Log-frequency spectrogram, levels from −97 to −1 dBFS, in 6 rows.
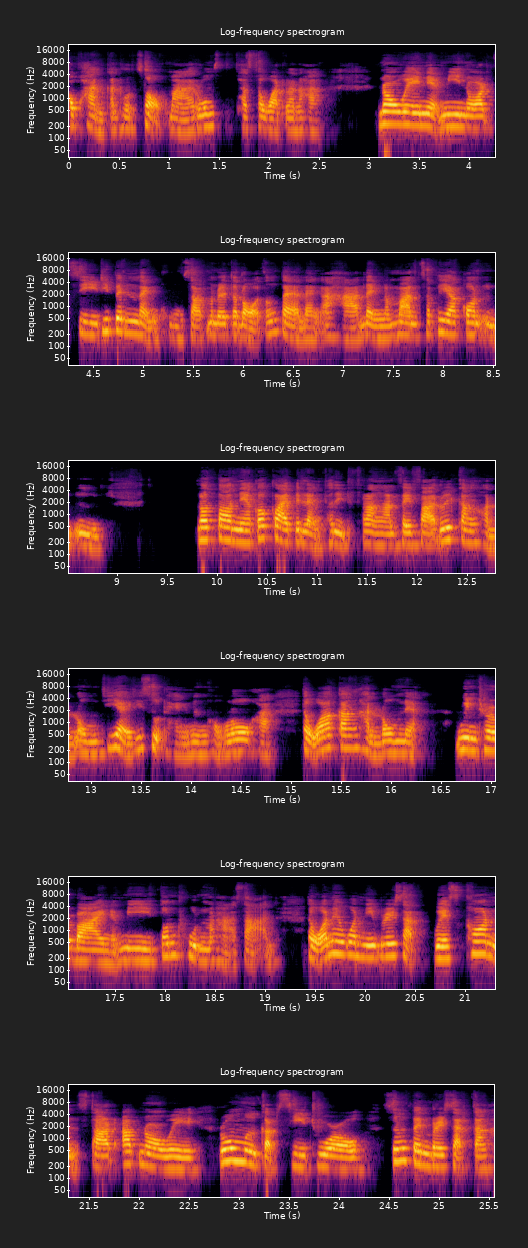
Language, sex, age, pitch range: Thai, female, 20-39, 175-235 Hz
